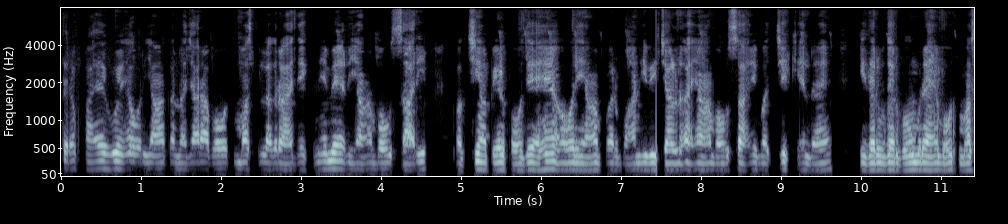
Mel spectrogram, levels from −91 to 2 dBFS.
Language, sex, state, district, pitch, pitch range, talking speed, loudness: Hindi, male, Bihar, Jamui, 125 Hz, 120-130 Hz, 235 wpm, -26 LUFS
